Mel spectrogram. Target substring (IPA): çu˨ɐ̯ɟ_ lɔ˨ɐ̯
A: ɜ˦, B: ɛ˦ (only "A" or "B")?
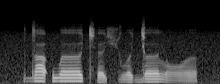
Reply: A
